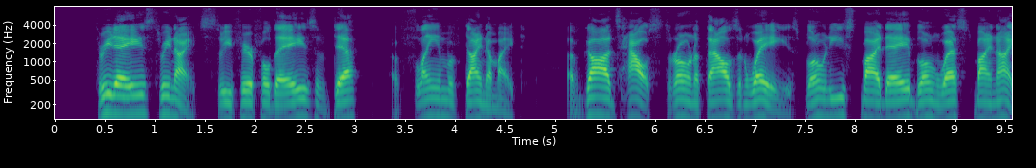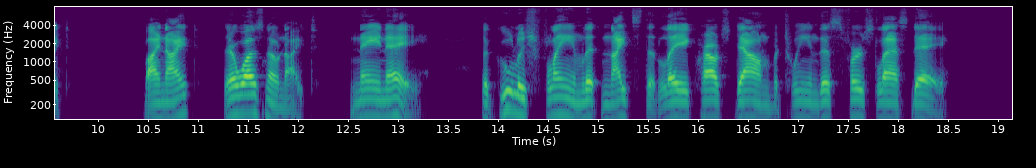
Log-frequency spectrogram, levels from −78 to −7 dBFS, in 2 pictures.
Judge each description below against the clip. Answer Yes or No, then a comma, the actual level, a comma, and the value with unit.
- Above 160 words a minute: No, average, 155 wpm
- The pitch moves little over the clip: Yes, narrow, 2.0 semitones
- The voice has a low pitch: Yes, low, 115 Hz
